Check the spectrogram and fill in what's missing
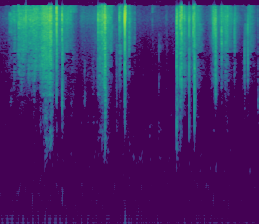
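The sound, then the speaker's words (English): Crinkly plastic rustling and tearing in several irregular bursts with brief pauses as a plastic bag around a game is pulled open and handled. No one speaks. “I guess I'll crack open this last one.”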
